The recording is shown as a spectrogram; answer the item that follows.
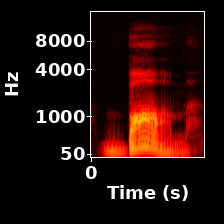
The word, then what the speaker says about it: bomb: Bomb. Say it. Bomb. Silent B.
